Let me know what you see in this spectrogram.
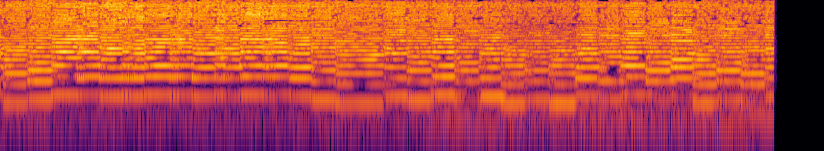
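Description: An Indonesian tour bus's multi-tone 'telolet' horn playing a quick tune, its notes stepping up and down about three or four times a second. It cuts off suddenly near the end.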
